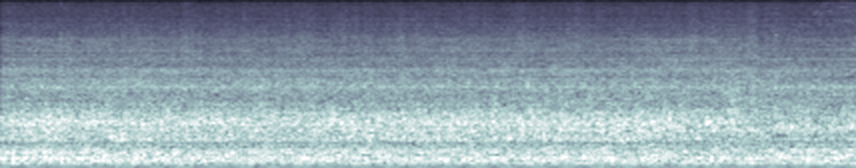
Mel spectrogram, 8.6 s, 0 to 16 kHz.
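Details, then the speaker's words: Central AC condenser running on R22 refrigerant, about 75°F outside, system not cooling like it used to: loud, steady fan roar over constant compressor hum, unusually noisy, cause not yet pinned down. "Well, that's a noisy bugger. It's on R22 there."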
